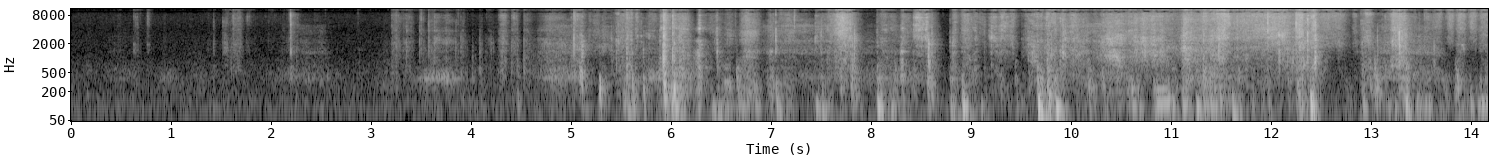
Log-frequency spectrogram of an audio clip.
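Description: A hand rustling and rubbing a paper sheet as it is pressed and smoothed down onto chipboard. The quiet, irregular scrapes and rustles start about three seconds in and become a steadier rubbing near the end.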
